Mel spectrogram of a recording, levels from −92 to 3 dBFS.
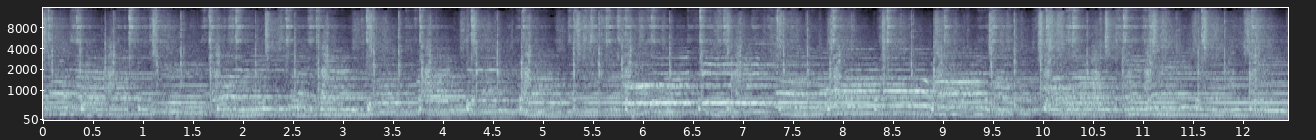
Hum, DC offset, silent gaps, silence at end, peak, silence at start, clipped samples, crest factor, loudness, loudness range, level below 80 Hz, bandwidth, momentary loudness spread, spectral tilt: none; under 0.1%; none; 0 s; 0 dBFS; 0 s; under 0.1%; 16 dB; -17 LUFS; 3 LU; -54 dBFS; 16 kHz; 5 LU; -2 dB/octave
